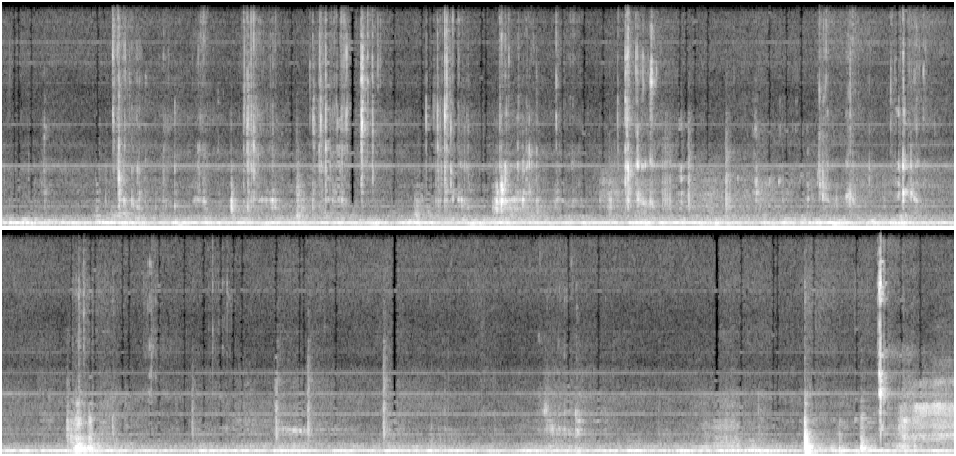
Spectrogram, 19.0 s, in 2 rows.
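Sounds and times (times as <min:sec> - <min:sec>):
low hum: 0:00.0 - 0:19.0
chewing food: 0:01.0 - 0:09.3.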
